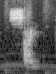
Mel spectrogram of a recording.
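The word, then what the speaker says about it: Saïd: was literally said, but with the like an umlaut, I guess. That means the I is pronounced separately, so it's like Saeed.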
